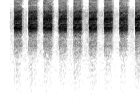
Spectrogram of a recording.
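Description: A rapid run of short, high-pitched rasping chirps, about four a second, eight in a row, each one the same.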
